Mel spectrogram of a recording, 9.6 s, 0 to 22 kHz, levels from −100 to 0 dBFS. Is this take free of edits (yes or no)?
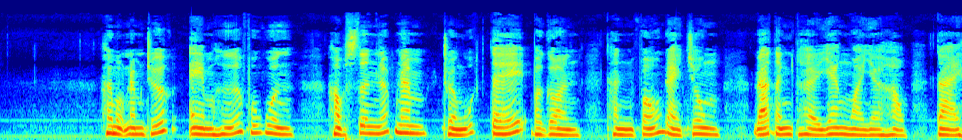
no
